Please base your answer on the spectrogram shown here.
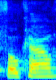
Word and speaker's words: Focal: I pronounce it Focal because I speak French, and this is a French company.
